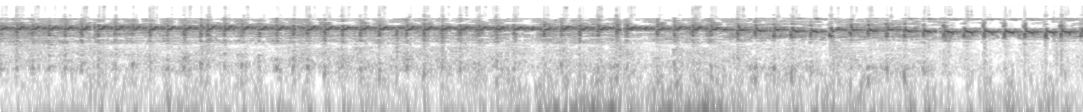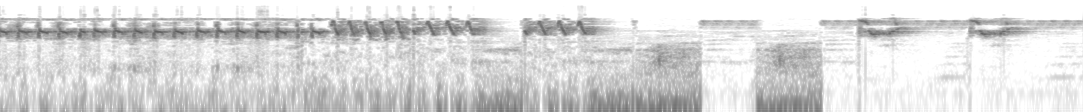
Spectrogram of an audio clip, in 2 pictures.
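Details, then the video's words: Bird performing ngekek, the praised long chattering call: a dense, continuous high trill for about eight seconds, then short broken bursts separated by brief gaps with faint low thumps. "INI DIA JAGONYA NGEKEK"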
